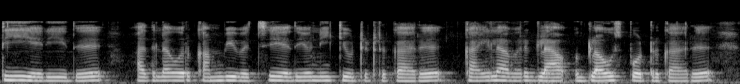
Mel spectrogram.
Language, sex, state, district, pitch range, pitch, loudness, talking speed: Tamil, female, Tamil Nadu, Kanyakumari, 170-180 Hz, 175 Hz, -16 LUFS, 115 wpm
